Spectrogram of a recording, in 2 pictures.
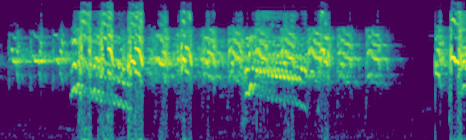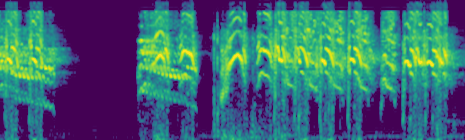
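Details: Loud, harsh parrot squawking and screechy high chatter in long continuous runs, broken by two short silent gaps.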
